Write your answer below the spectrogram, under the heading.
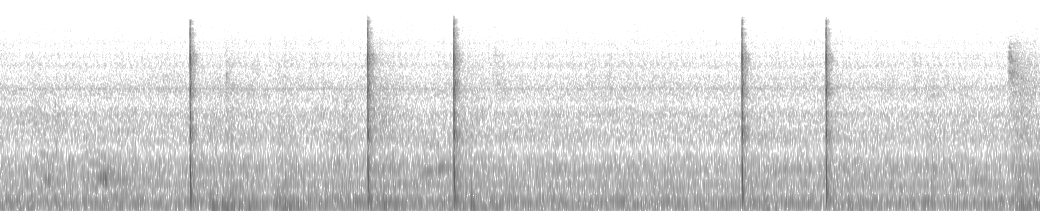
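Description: Five sharp single clicks of a computer's pointer button, spaced unevenly with two pairs about two-thirds of a second apart, over a faint steady hiss.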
